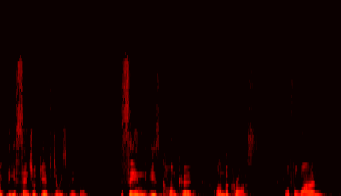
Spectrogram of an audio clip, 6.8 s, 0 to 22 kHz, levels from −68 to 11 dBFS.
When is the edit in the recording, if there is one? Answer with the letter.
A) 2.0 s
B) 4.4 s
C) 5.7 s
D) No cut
C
